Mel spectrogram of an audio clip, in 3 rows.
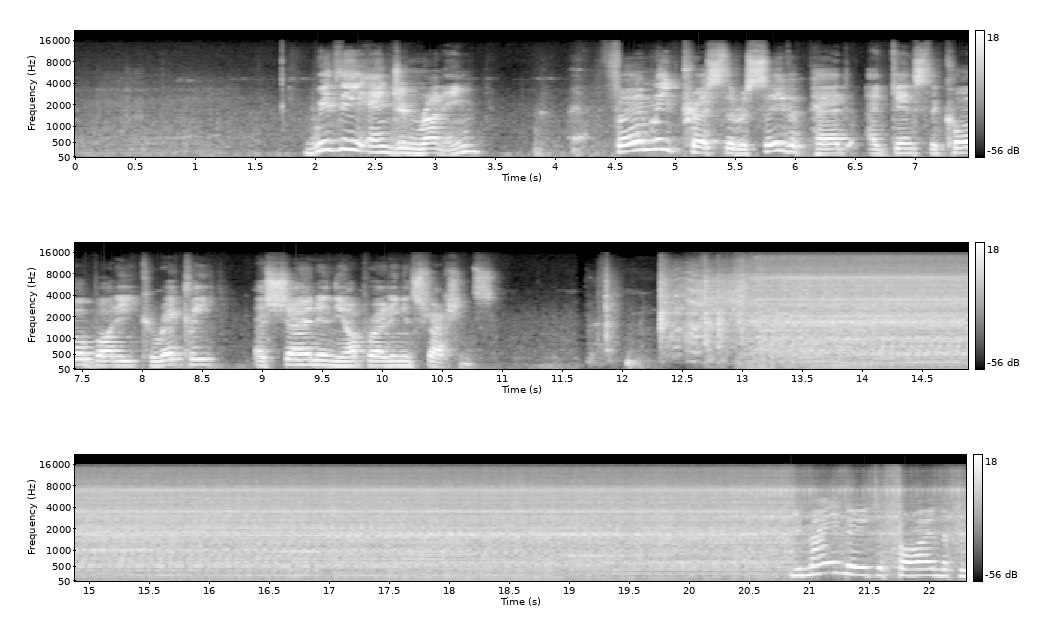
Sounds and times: Speech: 1.9s - 3.4s, 4.4s - 11.0s, 20.8s - 22.3s.

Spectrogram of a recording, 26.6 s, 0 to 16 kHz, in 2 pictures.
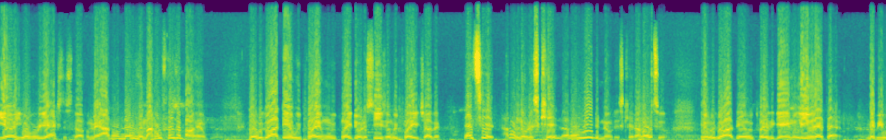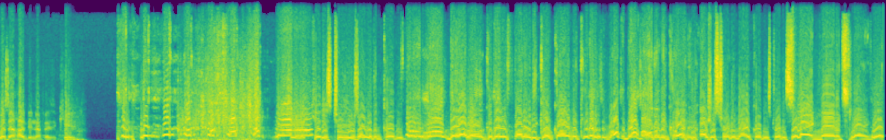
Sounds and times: Speech: 17.5s - 26.5s.

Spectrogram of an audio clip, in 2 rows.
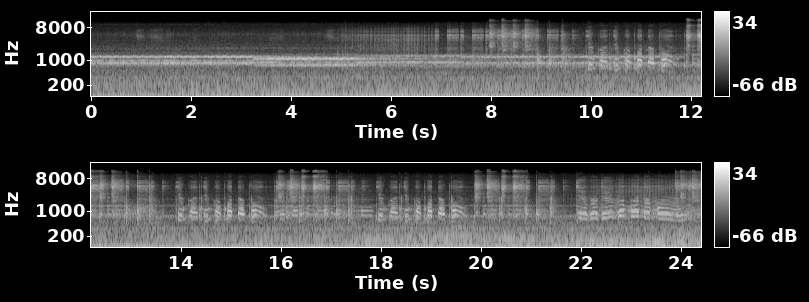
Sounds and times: Music: 0.0s - 24.4s.

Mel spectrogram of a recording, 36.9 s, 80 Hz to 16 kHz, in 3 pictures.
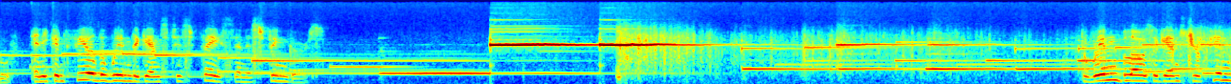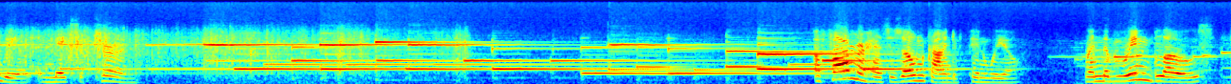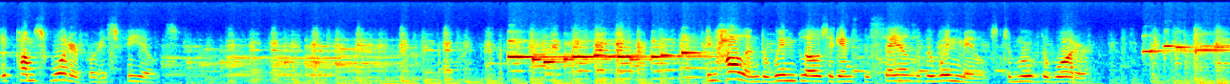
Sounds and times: Speech: 0.0s - 3.3s, 10.8s - 13.8s, 20.5s - 22.6s, 23.2s - 26.4s, 31.7s - 35.6s
Music: 0.0s - 36.9s.

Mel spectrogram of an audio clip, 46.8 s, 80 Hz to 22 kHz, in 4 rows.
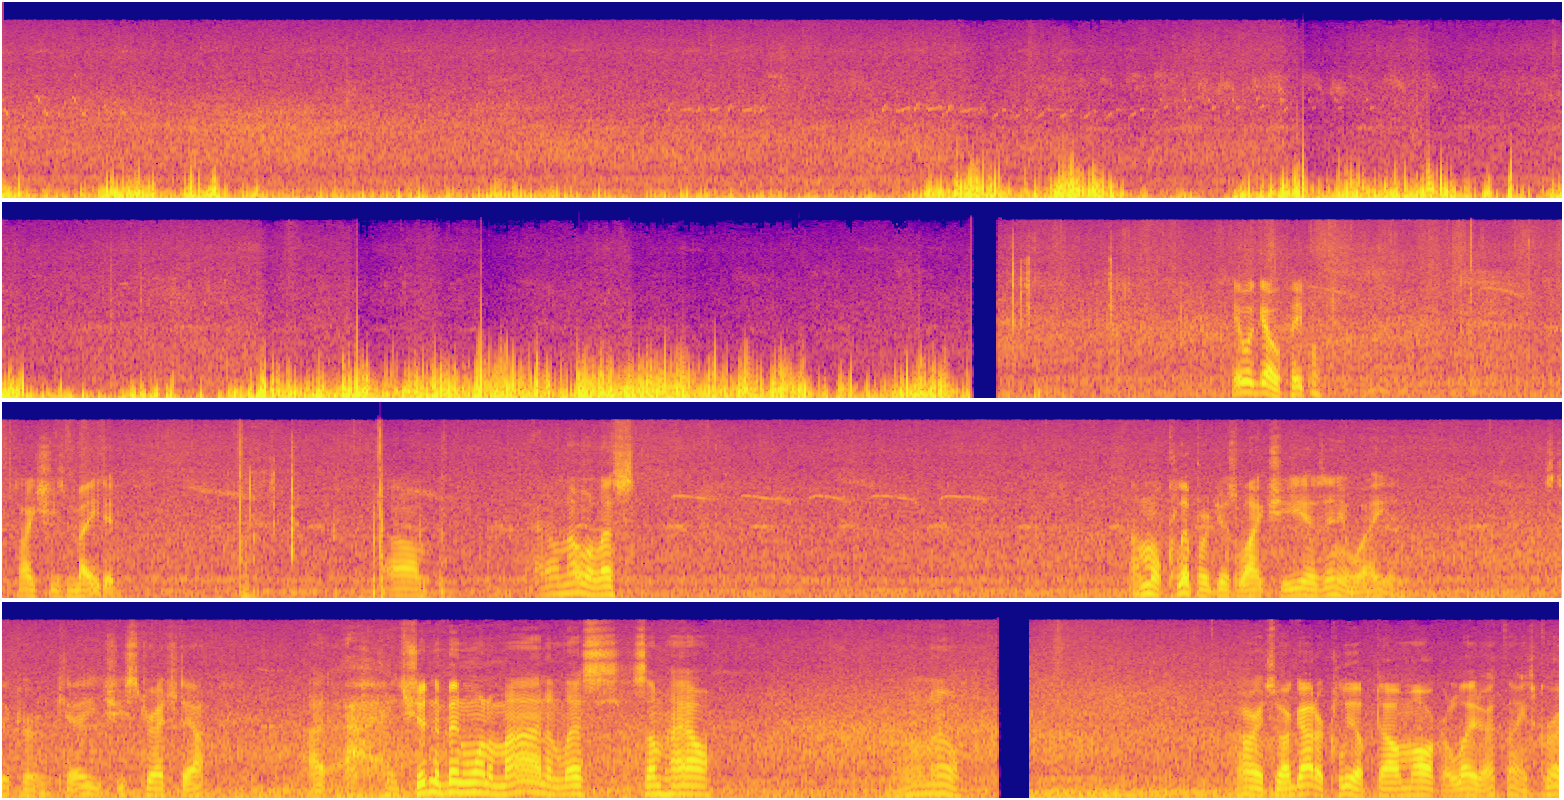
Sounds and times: Outside, rural or natural: 0.0s - 46.7s.

